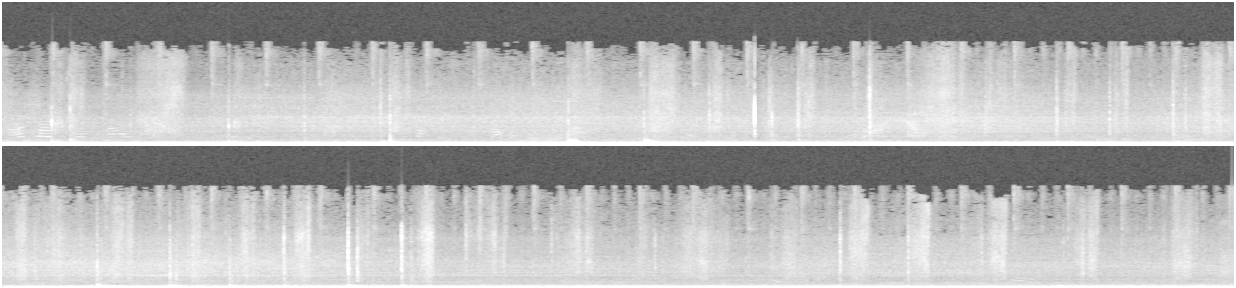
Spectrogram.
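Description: Background music over repeated scrapes and brush strokes of a snow brush and ice scraper working snow and frost off a car windshield, with a steady low hum underneath.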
